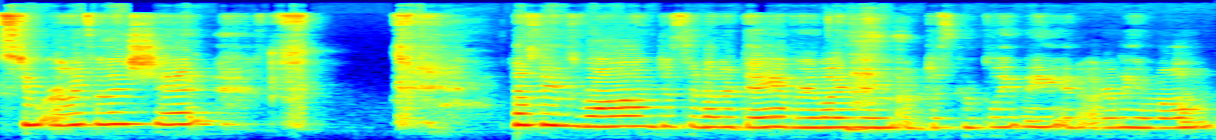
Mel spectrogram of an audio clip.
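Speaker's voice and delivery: high, tearful voice, crying through every word. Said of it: "I'm just crying my eyes out".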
